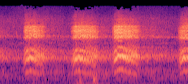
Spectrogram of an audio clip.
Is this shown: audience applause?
no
